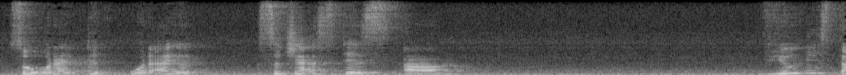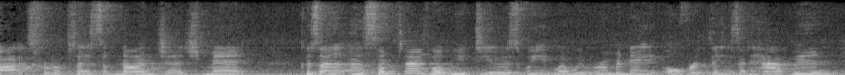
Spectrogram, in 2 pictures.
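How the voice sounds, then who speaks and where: A woman's voice: medium pitch, measured pace. A woman giving a casual tarot love reading to her viewers, chatty and full of ums, with a voice that may crack from overuse. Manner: chatty, many ums, addresses viewers as you guys. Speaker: tarot reader. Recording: echoey room with noisy background.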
